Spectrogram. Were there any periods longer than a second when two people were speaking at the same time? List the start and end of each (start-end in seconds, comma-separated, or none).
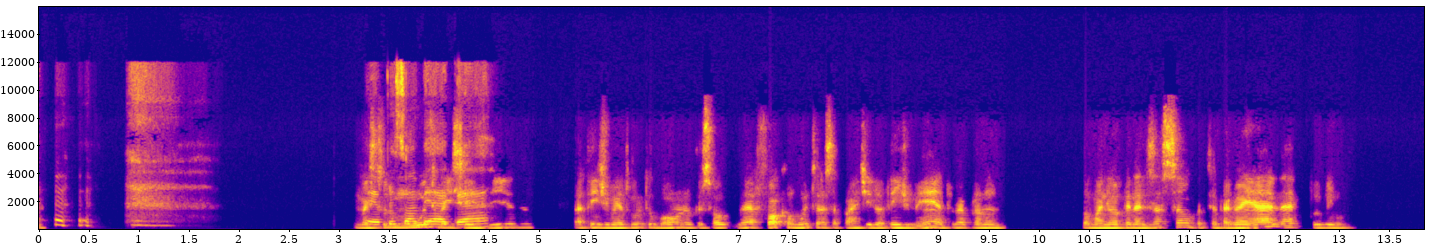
3.2-4.6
